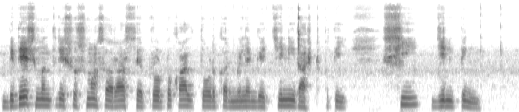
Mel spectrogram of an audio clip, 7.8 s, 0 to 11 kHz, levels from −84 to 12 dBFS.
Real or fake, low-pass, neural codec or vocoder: real; 9.9 kHz; none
